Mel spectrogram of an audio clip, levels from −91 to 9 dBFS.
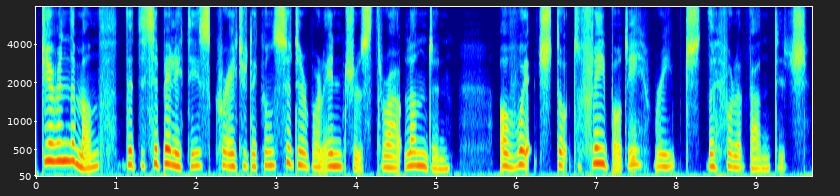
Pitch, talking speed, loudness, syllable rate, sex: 220 Hz, 120 wpm, -20 LUFS, 4.6 syllables/s, female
